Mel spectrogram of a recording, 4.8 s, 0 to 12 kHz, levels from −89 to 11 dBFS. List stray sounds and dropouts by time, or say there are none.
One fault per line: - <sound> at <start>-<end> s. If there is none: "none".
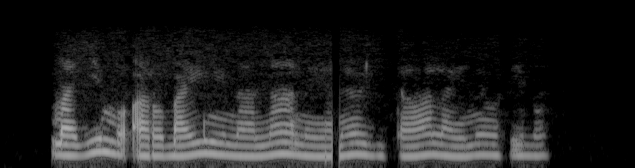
- dropout at 2.5-2.6 s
